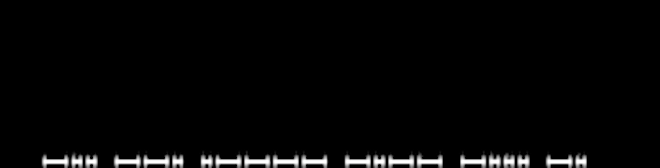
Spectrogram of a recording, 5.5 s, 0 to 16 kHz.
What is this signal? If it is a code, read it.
Morse code, heard as a keyed tone, about 21 wpm, 700 Hz. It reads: DG1YBN
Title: DXCC-100 Call Signs - 6 Characters - Repeated 2x - 20wpm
